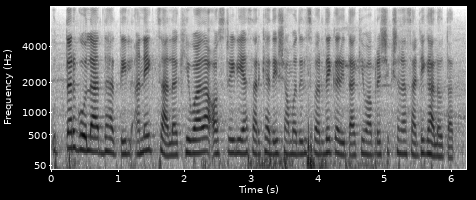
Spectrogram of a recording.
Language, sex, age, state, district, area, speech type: Marathi, female, 18-30, Maharashtra, Jalna, urban, read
